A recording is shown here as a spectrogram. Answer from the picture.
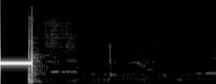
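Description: Censor bleep: one loud, steady, single-pitch beep lasting about a third of a second, laid over a spoken contact name and ending in a click.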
